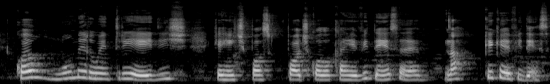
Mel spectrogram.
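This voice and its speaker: Female speech at a moderate speed, ordinary rises and falls in pitch, noticeable noise behind it. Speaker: math teacher. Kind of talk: tutorial.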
